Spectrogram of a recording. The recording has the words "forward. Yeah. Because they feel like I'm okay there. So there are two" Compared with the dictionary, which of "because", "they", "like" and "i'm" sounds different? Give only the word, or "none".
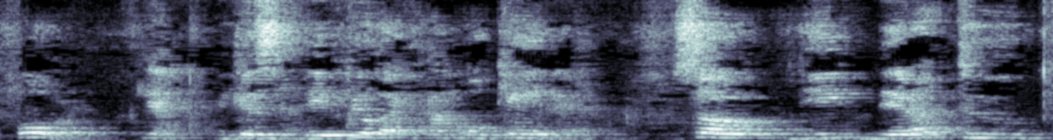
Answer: none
